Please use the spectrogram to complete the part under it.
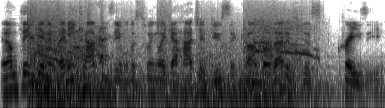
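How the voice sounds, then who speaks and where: A man giving relaxed, joking analysis as color commentator for an online match. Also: medium pitch, fairly quick, heavy background noise. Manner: relaxed chatty analysis with jokes.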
